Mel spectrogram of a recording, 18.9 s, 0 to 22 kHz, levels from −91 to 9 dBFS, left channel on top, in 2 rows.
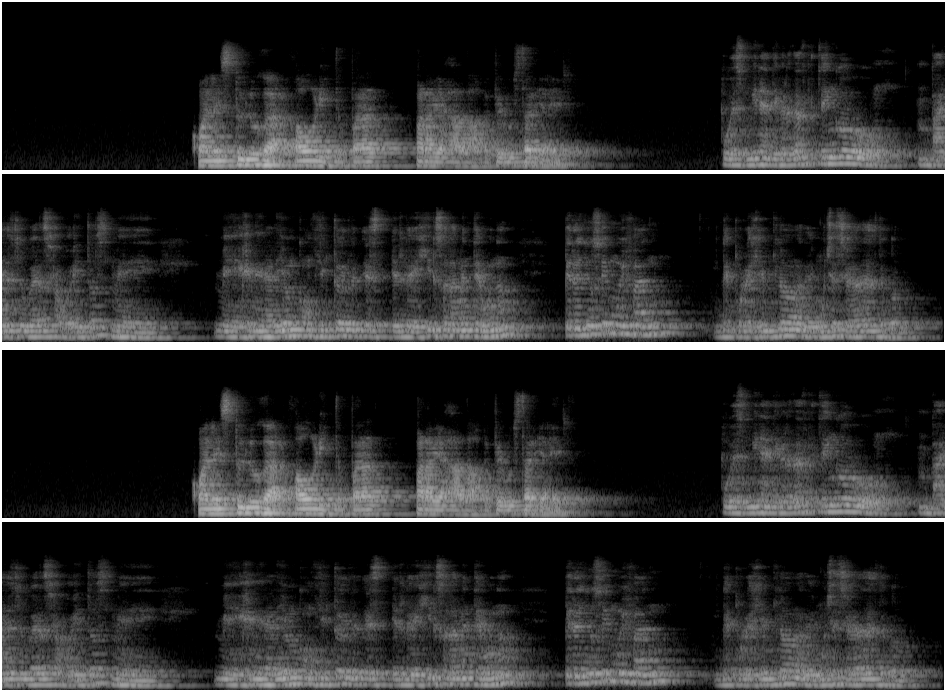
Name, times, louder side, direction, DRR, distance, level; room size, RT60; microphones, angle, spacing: voice 1, 2.0-3.8 4.1-5.6, right 1 dB, 20° right, 4 dB, 0.3 m, -27 dB
voice 2, 7.2-8.8 9.1-10.9 11.5-14.5 15.1-16.0 16.5-18.4, equal, 45° left, -1 dB, 0.9 m, -33 dB
4.2 x 3.8 x 2.4 m, 1.0 s
head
